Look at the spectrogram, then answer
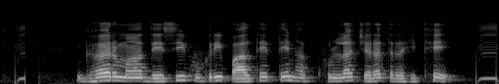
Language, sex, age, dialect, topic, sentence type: Chhattisgarhi, male, 25-30, Eastern, agriculture, statement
